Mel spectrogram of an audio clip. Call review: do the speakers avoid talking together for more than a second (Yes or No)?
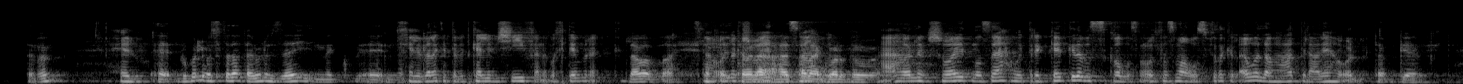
No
